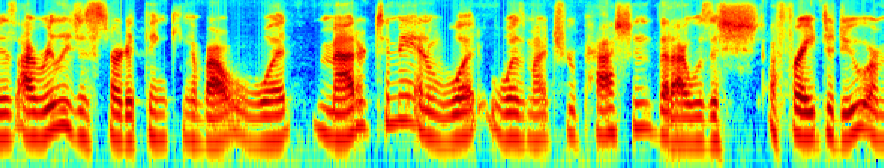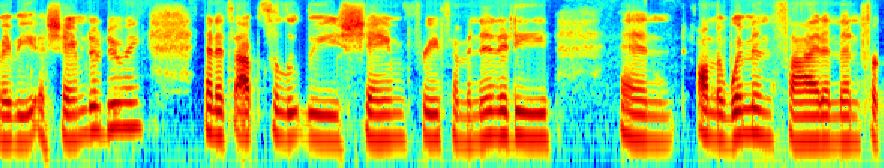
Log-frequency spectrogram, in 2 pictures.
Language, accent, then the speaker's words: English; India; I mean, I come from India, the land of the Kama Sutra, and we don't learn it.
